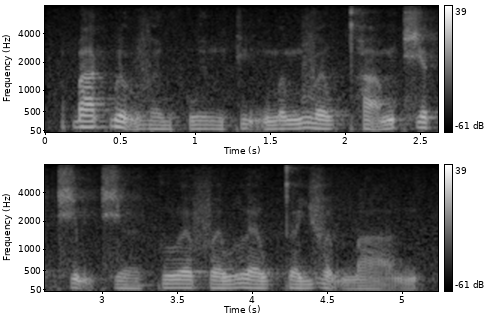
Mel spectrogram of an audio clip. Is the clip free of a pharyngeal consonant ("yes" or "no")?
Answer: yes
